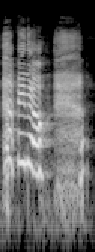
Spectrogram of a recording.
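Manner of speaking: high, laughing voice; laughing agreement. Real, not acted. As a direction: agree through real laughter. Cracking up at the co-host's quote.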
